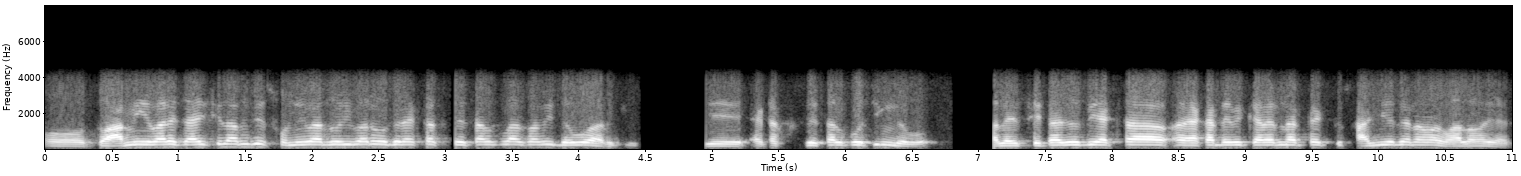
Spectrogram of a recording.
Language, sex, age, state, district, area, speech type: Bengali, male, 60+, West Bengal, Nadia, rural, conversation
